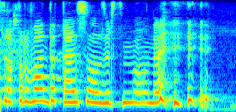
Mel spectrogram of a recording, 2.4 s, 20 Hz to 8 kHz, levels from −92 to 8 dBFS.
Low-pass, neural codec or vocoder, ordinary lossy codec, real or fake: none; none; none; real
